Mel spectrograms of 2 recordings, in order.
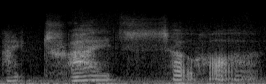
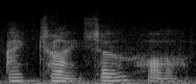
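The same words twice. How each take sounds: First: Barely above a breath, very slow; drawn out and fading away; even slower, fading. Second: Slow, quiet, aching; slow sad plea. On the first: Wife to her husband, very slow and fading. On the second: Wife to her husband, quiet and worn out. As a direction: let the words sink heavy. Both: Acted.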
